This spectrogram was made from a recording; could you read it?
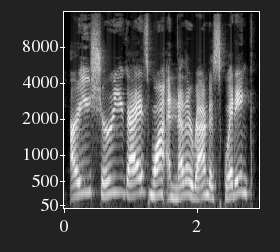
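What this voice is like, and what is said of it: Voices a cartoon squid character. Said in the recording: “good impression”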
